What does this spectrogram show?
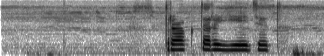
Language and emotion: Russian, neutral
